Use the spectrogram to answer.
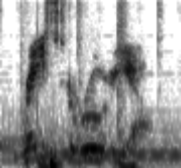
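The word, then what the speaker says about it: Rei Tsuruya: up right next Ray serua that's how you say his name Ray okay so we'll try and remember that Soria I tell you what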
